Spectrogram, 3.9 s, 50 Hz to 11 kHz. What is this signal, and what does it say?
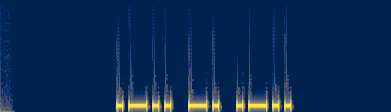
Morse code, heard as a keyed tone, about 20 wpm, 700 Hz. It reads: LNL
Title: USA Call Sign Postfixes - 3 Letters 20wpm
